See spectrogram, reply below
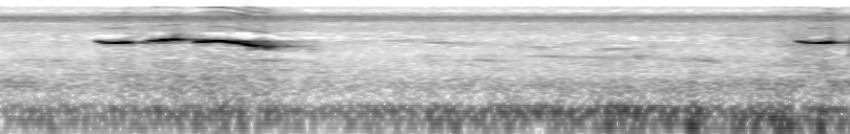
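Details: Bird singing in a competition: one ringing whistled phrase that rises and drops, then the start of another near the end, over low rumbling and a high hiss.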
